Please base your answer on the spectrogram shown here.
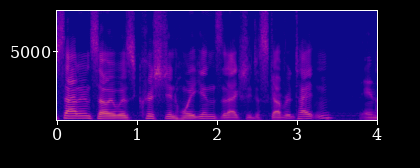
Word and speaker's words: Huygens: the cassini-huygens mission and that's Huygens hu igen Huygens cuz apparently that's the best we can pronounce it since we're not Dutch yeah and we can't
